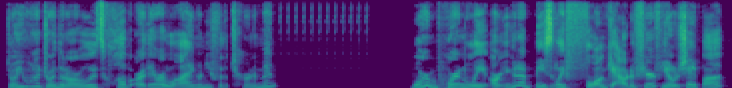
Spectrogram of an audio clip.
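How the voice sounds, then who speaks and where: Woman acting a high-pitched, scolding roommate girl. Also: husky. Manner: emphatic, exasperated scolding. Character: furious, scolding young female roommate, bossy but caring. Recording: music behind the voice.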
